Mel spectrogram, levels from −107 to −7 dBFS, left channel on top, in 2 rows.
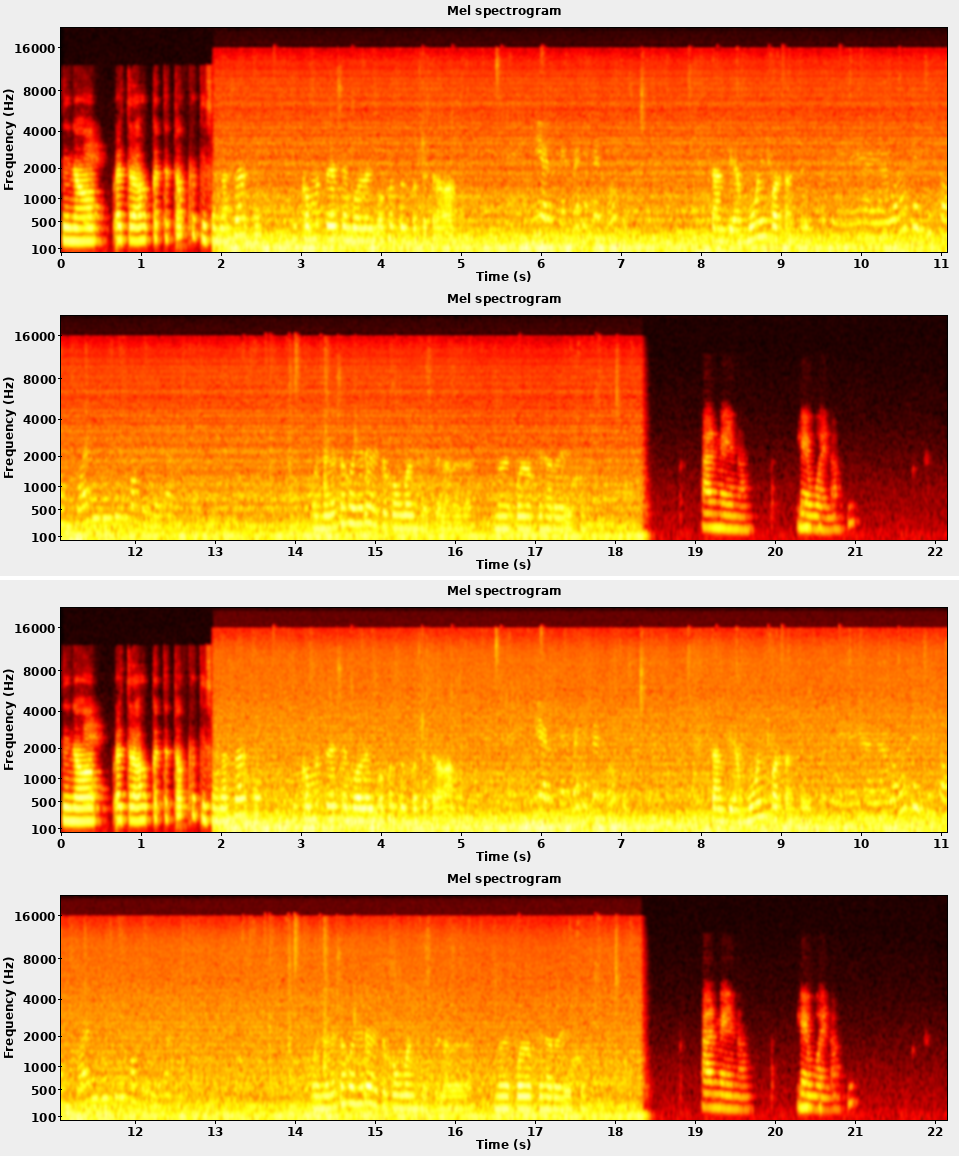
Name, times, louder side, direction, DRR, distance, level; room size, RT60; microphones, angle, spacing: voice 1, 0.0-2.5 2.9-5.1 8.1-9.6 14.2-17.7 20.3-20.5, right 1 dB, 10° right, 0.7 m, -22 dB
sound 1, 1.9-18.3, right 1 dB, 80° right, 1.2 m, -23 dB
voice 2, 5.5-7.5 9.6-12.6 19.1-19.7 20.3-20.8, equal, 55° right, 2.3 m, -30 dB
sound 2, 7.9-8.4 10.2-11.4 11.7-11.9, left 3 dB, 50° left, 0.6 m, -27 dB
4.8 x 3.4 x 3.2 m
head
